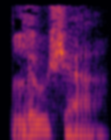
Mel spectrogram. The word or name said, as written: Lucia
